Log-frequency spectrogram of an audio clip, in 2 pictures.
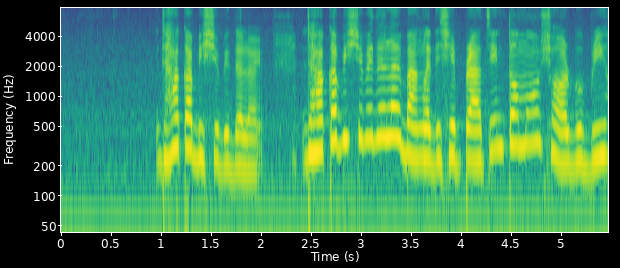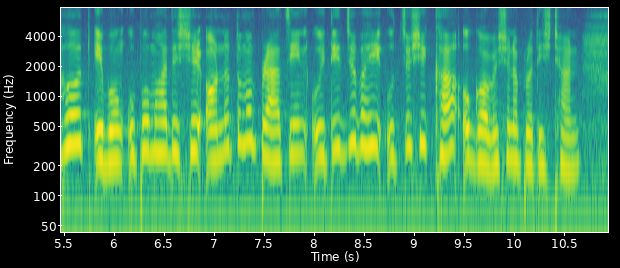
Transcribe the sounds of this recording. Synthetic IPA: ɖʱakabiʃːobid̪ːalɔe | ɖʱakabiʃːobid̪ːalɔebaŋlad̪eʃeɾpɾat͡ɕint̪ɔmoʃɔɾbobɾiɦot̪eboŋupomaɦad̪eʃeɾʔonːot̪ɔmopɾat͡ɕinojt̪idʑobaɦiʔut̪ːɕoʃikʰːaʔoɡɔbeʃonapɾot̪iʃʈʰan

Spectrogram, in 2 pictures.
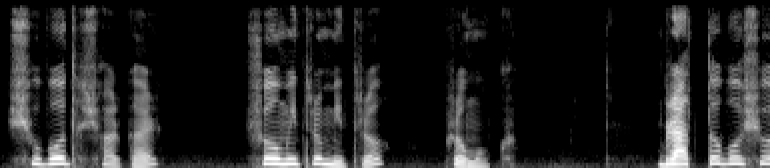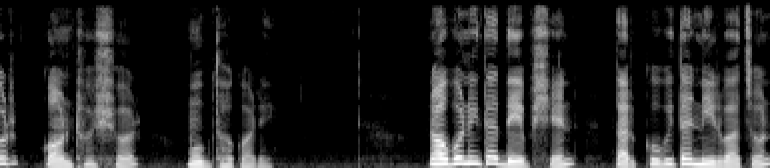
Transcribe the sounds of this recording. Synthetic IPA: ʃubod̪ʱʃɔɾkaɾ | ʃowmit̪ːɾomit̪ːɾo | pɾomukʰ | bɾat̪ːoboʃuɾkɔɳʈʰoʃoɾ | muɡ̚d̪ʱokoɾe | nɔbonit̪ad̪ebʃen | t̪aɾkobit̪aniɾbat͡ɕon

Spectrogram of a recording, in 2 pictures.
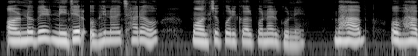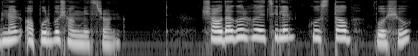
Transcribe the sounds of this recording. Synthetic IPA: ɔɾnobeɾnid͡ʑeɾobʱinɔet͡ɕʰaɾao | mɔnt͡ɕopoɾikolponaɾɡune | bʱab | obʱabnaɾɔpuɾboʃɔŋmisɾon | ʃɔod̪aɡoɾɦojet͡ɕʰilenkust̪obʱ | boʃu

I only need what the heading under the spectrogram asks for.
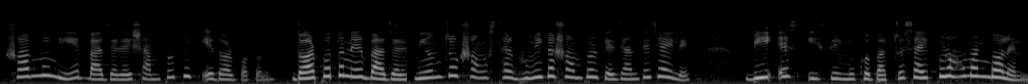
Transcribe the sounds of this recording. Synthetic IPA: ʃɔbmiliebad͡ʑaɾeɾʃampɾot̪iked̪ɔɾpot̪ond̪ɔɾpot̪oneɾbad͡ʑaɾeniont̪ɾokʃɔŋst̪ʰaɾbʱumikaʃɔmpoɾked͡ʑant̪et͡ɕajle | biʔesisiɾmukʰopat̪ːɾosajfʰuɾɔɦomanbɔlen

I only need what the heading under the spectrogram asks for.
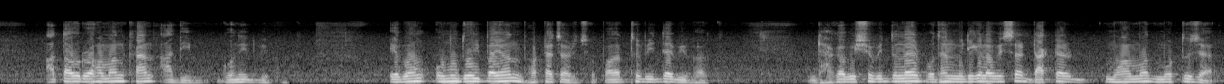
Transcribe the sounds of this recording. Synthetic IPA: at̪awɾɔɦmankʰana̰d̪ibɡonid̪bibʱaɡ | eboŋonud̪ojpajonbʱɔɾʈːat͡ɕaɾd͡ʑopɔd̪aɾt̪ʰobid̪ːabibʱaɡ | ɖʱakabiʃːobid̪ːalɔeɾpɾod̪ʱanmeɖikelɔfisaɾɖak̚ʈaɾ | moɦamːod̪moɾt̪ud͡ʑa

